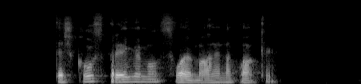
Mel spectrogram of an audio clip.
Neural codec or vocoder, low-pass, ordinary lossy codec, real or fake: codec, 44.1 kHz, 2.6 kbps, SNAC; 10.8 kHz; Opus, 16 kbps; fake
